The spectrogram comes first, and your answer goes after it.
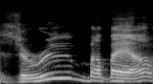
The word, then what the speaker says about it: Zerubbabel: Was it Zerubbabel? And that's the way you pronounce it. I looked that one up. It's a tongue twister.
